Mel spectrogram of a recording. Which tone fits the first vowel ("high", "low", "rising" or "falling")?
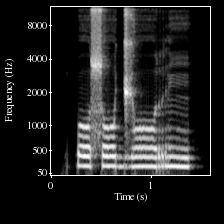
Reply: low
